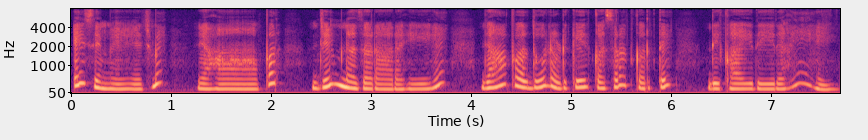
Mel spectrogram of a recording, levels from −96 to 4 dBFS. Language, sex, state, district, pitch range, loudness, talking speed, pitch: Hindi, female, Rajasthan, Jaipur, 180-255 Hz, -16 LUFS, 155 wpm, 210 Hz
